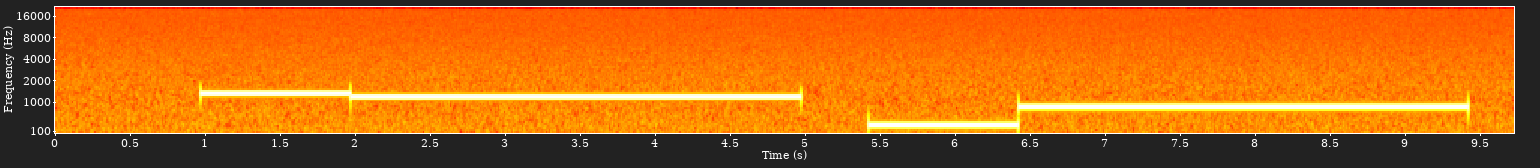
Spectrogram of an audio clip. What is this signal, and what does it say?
Two-tone page, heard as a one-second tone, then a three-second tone, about 1360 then 1220 Hz, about 300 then 860 Hz.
